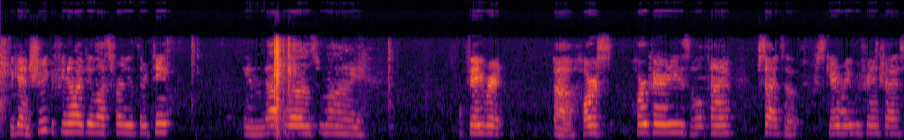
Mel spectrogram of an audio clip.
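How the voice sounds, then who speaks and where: A put-on character voice mumbles at a fairly high pitch and a moderate pace. Long, frequent pauses break up the speech. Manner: mumbling.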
